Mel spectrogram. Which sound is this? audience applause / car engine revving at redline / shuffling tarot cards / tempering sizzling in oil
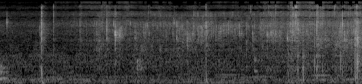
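tempering sizzling in oil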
